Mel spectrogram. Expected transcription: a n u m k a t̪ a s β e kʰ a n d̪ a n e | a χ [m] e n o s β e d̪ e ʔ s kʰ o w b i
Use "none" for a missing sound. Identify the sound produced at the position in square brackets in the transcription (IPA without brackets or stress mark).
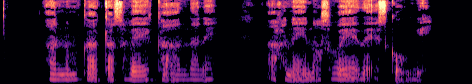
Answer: n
